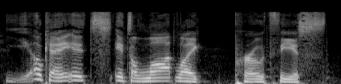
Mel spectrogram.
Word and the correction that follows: Prometheus: or that's what, I'm not saying it right. What is the name of that movie? – Prometheus. – Thank you, yes.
